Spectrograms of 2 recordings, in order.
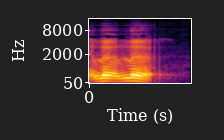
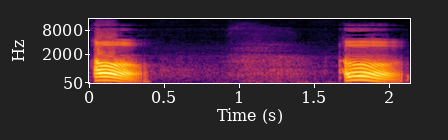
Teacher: ya ada bunyi Le Le harusnya enggak boleh ada bunyi Le enggak boleh bunyi vokal yang keluar ketika melafalkan El di ujung pelafalan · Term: bunyi konsonan el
